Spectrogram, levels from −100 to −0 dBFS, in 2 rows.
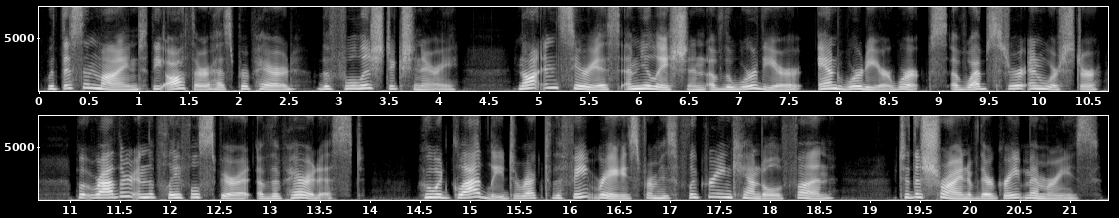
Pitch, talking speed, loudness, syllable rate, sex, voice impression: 230 Hz, 145 wpm, -20 LUFS, 4.5 syllables/s, female, feminine, adult-like, tensed, slightly bright, clear, slightly raspy, calm, friendly, reassuring, kind, slightly modest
